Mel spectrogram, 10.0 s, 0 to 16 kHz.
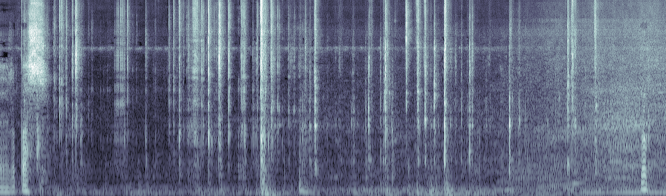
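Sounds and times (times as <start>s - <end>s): plastic and metal parts clicking: 0.4s - 7.9s.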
